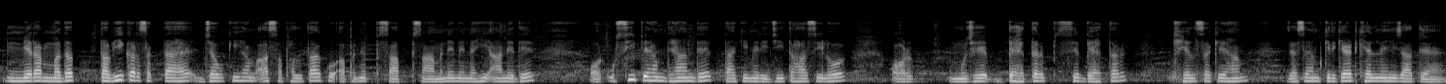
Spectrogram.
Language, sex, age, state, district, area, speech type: Hindi, male, 30-45, Bihar, Muzaffarpur, rural, spontaneous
